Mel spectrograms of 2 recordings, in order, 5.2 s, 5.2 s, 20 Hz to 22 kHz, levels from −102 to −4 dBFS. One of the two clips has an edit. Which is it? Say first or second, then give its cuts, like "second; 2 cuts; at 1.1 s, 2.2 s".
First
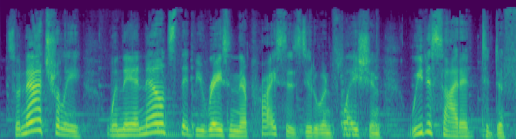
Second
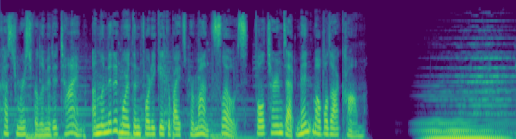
second; 1 cut; at 4.0 s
